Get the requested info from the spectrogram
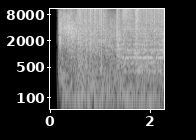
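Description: A deep cinematic explosion boom starting suddenly, followed by a heavy low rumble. Dramatic music with held notes comes in about a second and a half in.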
